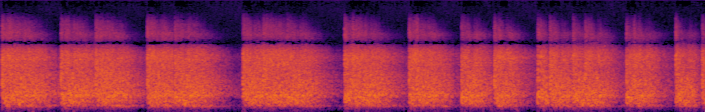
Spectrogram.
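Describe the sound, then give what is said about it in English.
Gunfire at a firing range: many loud shots in an irregular string, each blast ringing and fading before the next, with no pause of silence between them. “He aims at a target. Commence fire.”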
